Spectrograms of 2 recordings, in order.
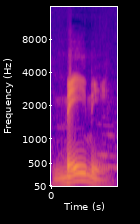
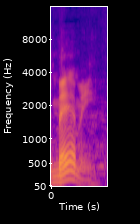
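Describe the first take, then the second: First: The first syllable sounds like 'may'. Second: The first syllable sounds like 'mam'. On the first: The speaker calls it right. "pronounced Mamie" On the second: The speaker calls it wrong. "you might think it's Mammy"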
